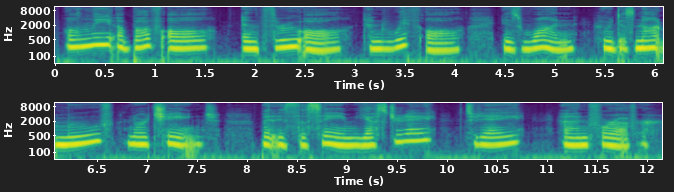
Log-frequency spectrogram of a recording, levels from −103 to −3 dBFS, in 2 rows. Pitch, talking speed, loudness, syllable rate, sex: 230 Hz, 135 wpm, -16 LUFS, 3.7 syllables/s, female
